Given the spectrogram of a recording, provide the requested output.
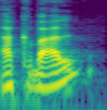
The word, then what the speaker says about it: Akbal: Now for the Peninsular Maya, it's Akbal, Akbal, no apostrophe. I had a little cat called Akbal when I lived in the peninsula.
